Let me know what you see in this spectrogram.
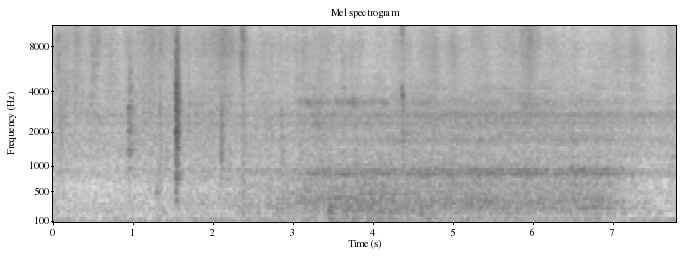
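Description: Passenger train running on the rails, heard from inside the carriage: a steady rumble with a few sharp clicks in the first couple of seconds. About three seconds in it grows louder, with a humming tone, for roughly three and a half seconds, then eases back.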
